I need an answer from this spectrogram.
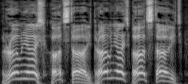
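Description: A man's voice: fairly high pitch, sing-song, measured pace, no echo, studio quality, voice pushed up, exaggerated voice. A man voicing a harsh, scornful army drill sergeant who barks crude commands at recruits. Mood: barking orders. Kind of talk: audiobook character voice.

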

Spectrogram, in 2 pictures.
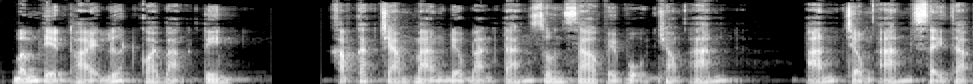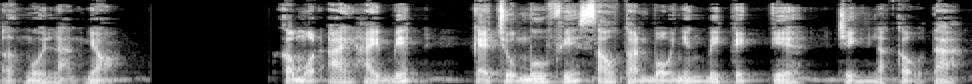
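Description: Low-voiced male storyteller for an audio horror tale, steady and measured, faint music bed. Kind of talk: scripted horror story narration.

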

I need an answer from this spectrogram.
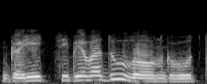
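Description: A man doing a stout, ruthless duke in a storybook reading, his threats hissed and hateful. The voice rides a bit high, and the recording is dry and dull. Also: moderate pace, dry recording, close to an everyday voice. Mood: hissing. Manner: threatening, hissing.

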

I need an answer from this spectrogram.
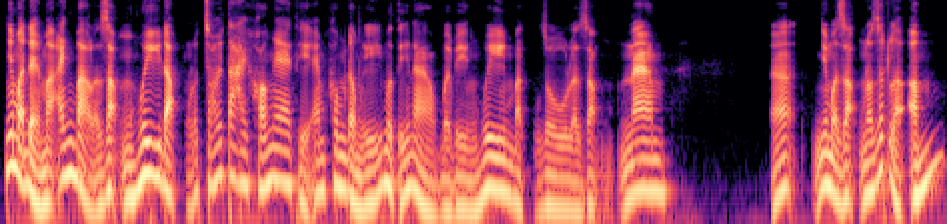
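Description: An audiobook narrator from Northern Vietnam responds unscripted and directly to a listener's comment. He sounds defensive and repetitive, with lively pitch, a moderate pace, and many fillers and restarts.

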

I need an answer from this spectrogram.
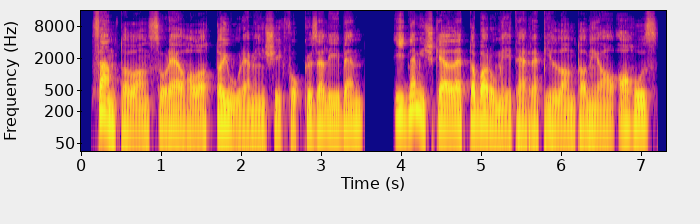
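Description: A male audiobook narrator carries the story in a steady, measured read. His voice sits at an ordinary middle pitch with no flourish. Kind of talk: scripted narration of a novel.

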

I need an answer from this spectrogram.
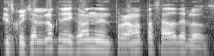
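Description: A man's voice: fairly high pitch, racing, pushed and bright, soft background music. A man on a casual podcast, giving long enthusiastic explanations full of fillers. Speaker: podcast co-host. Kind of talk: casual chat.

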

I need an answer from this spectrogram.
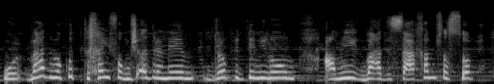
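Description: A woman's voice: high-pitched, racing, darkish tone, faint music behind. A woman with an Egyptian accent telling a fervent, prayerful personal testimony. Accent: Egyptian Arabic. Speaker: guest giving testimony.

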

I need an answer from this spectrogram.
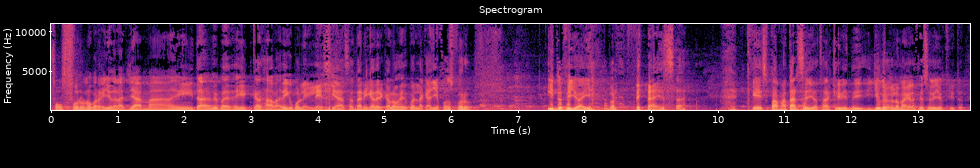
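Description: A man's voice: medium pitch, fast talker, a little hiss or hum. A man, a journalist and humor writer, telling funny anecdotes and acting out the people in them with changed voices. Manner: acts out the people in his stories with changed voices. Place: talk event in a hall. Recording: reverberant hall sound.

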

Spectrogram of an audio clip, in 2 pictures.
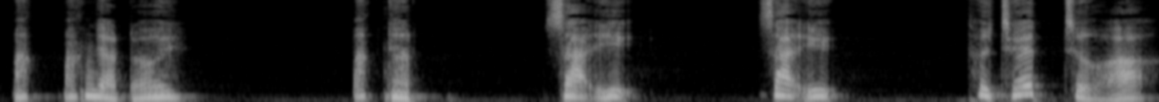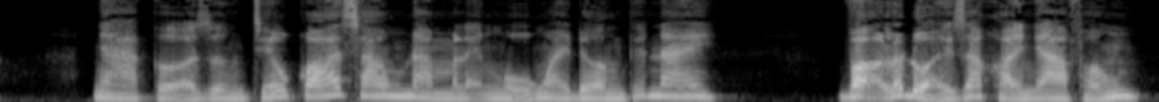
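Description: A man voicing a loud, stout village market woman who shrieks her calls in a shrill voice. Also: animated, moderate pace, long pauses, no room sound, clean studio sound, lightly acted. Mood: scolding. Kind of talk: audiobook character voice.

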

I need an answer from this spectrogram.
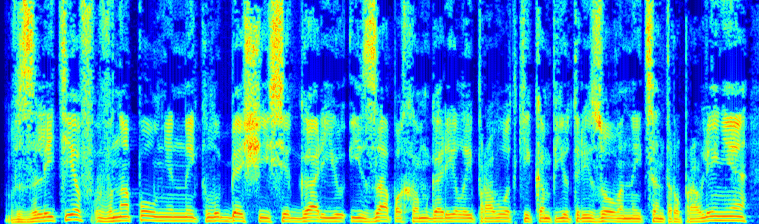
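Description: A man's voice: mid-range voice, darkish tone. Man narrating an audiobook. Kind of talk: scripted narration.

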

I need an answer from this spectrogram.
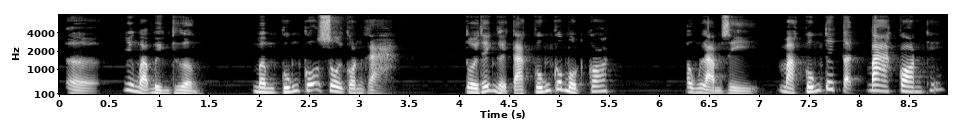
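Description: A man's voice: a little high, sing-song, normal speed, faint music behind. A man voicing a rich man's wife who asks fussy, doubtful questions. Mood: questioning. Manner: querulous.

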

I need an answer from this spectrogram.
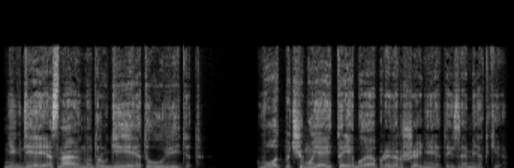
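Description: A proud young aristocrat, voiced by a man, firm and clipped, pressing his demand. The voice sits fairly low with lively swings of pitch, storybook style. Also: fairly quick, natural voice. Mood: indignant. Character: young nobleman, proud, indignant, insistent.

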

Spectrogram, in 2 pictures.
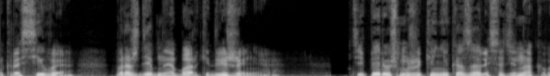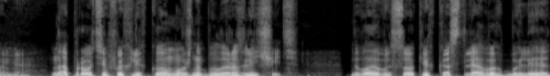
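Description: A man narrating a literary story with a measured, expressive reading. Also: on the low side, no echo, clean studio sound.

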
